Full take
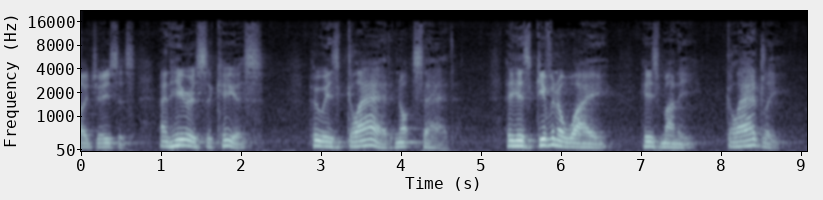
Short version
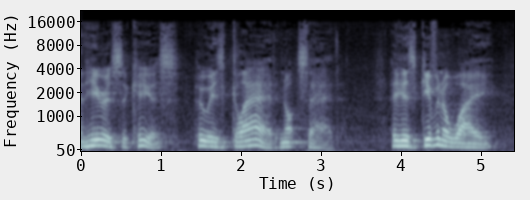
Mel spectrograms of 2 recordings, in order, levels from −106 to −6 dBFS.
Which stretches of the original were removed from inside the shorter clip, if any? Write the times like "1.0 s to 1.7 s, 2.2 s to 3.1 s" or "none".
2.4 s to 2.7 s

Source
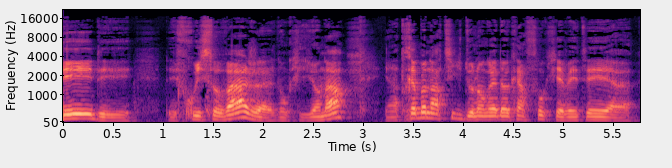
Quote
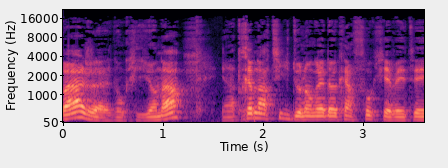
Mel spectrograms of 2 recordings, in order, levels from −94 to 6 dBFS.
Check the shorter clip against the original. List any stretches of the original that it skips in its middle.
3.5 s to 3.6 s

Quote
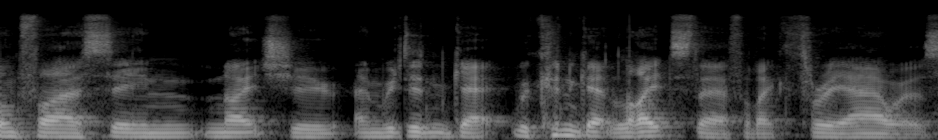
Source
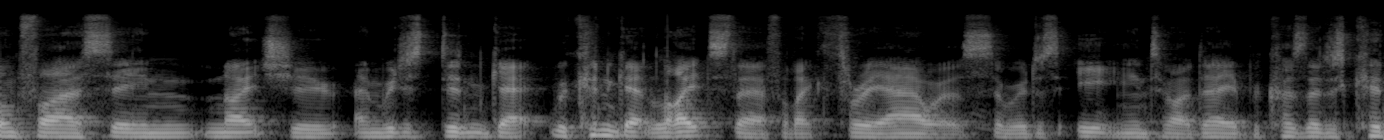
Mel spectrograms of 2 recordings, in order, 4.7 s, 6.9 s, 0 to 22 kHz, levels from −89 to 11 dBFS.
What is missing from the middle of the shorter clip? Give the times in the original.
2.0 s to 2.2 s

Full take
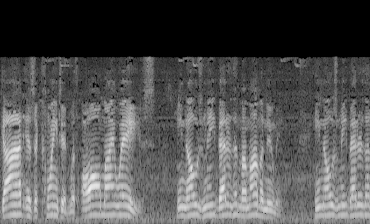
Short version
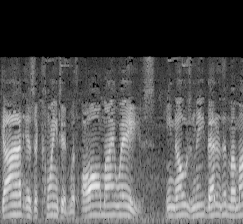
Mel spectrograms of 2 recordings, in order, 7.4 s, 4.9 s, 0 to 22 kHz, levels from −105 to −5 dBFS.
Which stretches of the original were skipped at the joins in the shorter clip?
3.2 s to 3.4 s

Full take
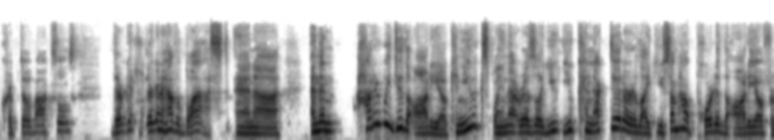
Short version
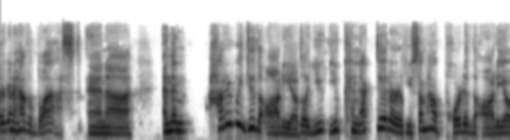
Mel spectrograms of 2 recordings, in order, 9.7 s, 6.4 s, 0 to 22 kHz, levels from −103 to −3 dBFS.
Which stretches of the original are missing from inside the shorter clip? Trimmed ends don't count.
5.6 s to 6.7 s, 8.0 s to 8.2 s

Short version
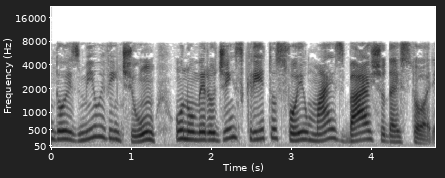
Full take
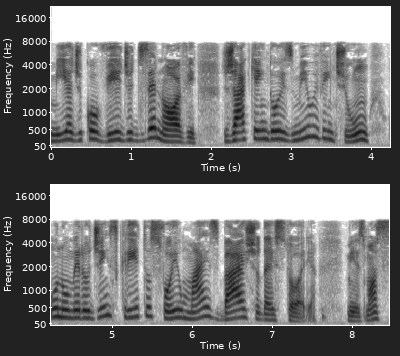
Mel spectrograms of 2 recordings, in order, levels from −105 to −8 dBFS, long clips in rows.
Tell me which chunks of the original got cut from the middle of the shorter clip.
none

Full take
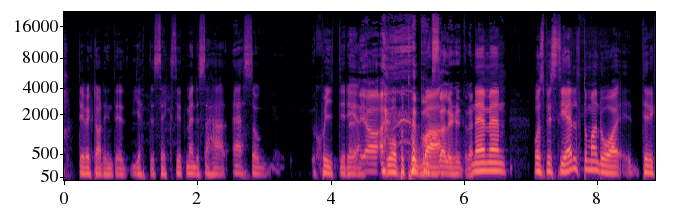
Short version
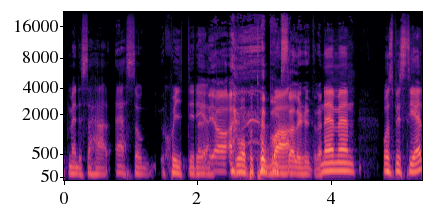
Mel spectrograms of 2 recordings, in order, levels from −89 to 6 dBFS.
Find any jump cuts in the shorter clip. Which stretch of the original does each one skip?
3.1 s to 3.6 s

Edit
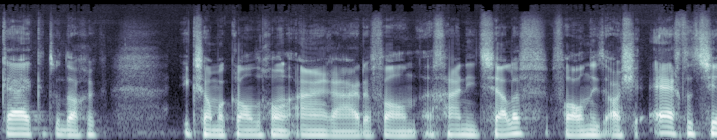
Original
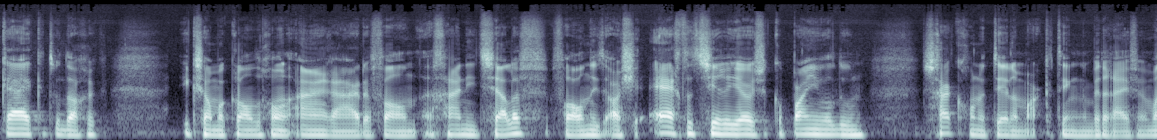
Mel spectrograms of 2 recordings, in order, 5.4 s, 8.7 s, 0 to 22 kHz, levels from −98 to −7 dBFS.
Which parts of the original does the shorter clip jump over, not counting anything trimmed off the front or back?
none

